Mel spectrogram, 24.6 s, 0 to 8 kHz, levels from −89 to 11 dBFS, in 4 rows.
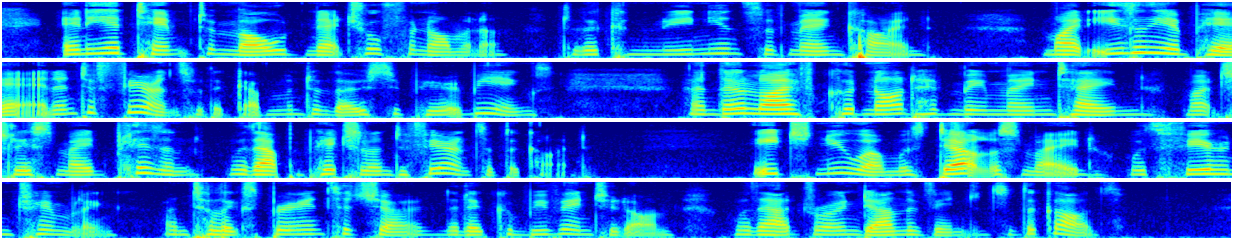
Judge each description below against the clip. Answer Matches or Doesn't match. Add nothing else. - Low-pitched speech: Doesn't match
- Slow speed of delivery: Doesn't match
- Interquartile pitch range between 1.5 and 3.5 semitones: Matches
